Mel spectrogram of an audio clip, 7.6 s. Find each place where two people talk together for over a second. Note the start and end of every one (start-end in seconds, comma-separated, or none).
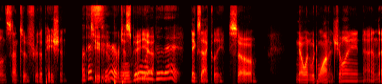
1.8-3.1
